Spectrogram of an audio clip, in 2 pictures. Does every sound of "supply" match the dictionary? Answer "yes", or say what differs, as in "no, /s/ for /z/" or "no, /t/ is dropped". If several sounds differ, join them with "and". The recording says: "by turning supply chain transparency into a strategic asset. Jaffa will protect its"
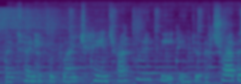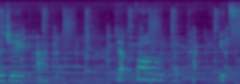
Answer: no, /b/ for /p/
